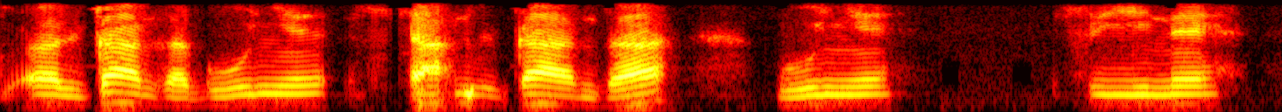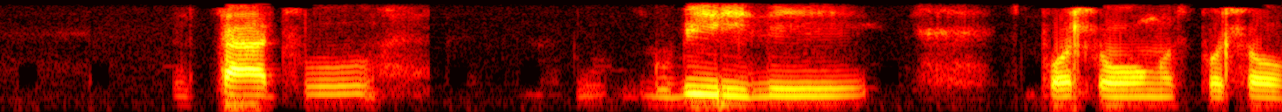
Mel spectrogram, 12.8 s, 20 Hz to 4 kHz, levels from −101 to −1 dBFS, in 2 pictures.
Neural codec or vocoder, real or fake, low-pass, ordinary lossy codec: none; real; 3.6 kHz; MP3, 32 kbps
